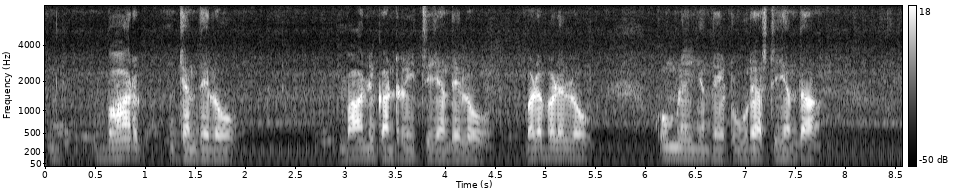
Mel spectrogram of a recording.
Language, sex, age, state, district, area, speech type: Dogri, male, 18-30, Jammu and Kashmir, Reasi, rural, spontaneous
